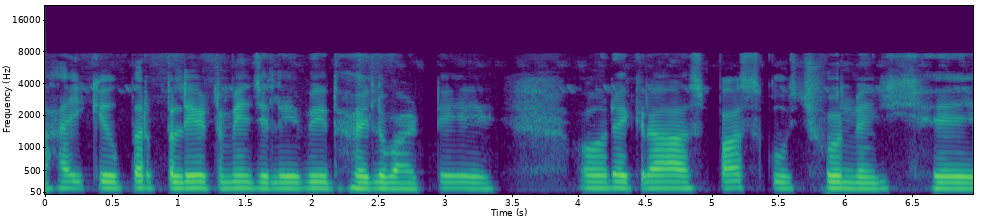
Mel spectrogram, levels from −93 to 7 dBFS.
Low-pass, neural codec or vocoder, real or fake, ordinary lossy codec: none; none; real; none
